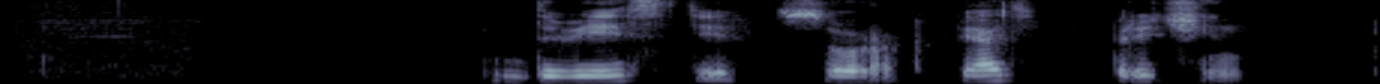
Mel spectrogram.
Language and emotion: Russian, neutral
